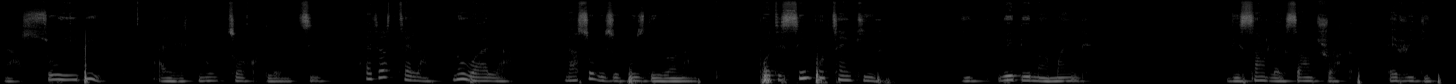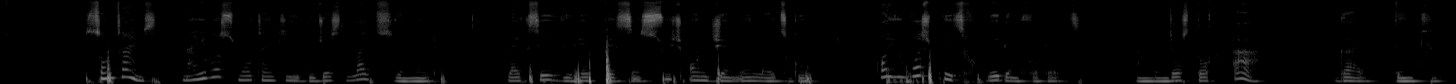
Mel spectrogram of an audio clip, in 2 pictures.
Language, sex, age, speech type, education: Nigerian Pidgin, female, 15-29, spontaneous, tertiary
